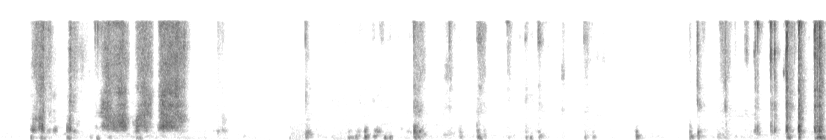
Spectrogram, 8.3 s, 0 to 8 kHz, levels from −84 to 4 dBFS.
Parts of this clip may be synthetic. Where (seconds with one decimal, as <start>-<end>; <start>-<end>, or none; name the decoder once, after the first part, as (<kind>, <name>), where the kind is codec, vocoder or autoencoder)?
1.8-2.4 (codec, SNAC)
